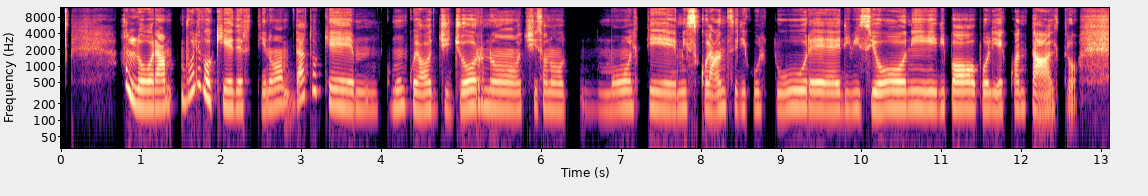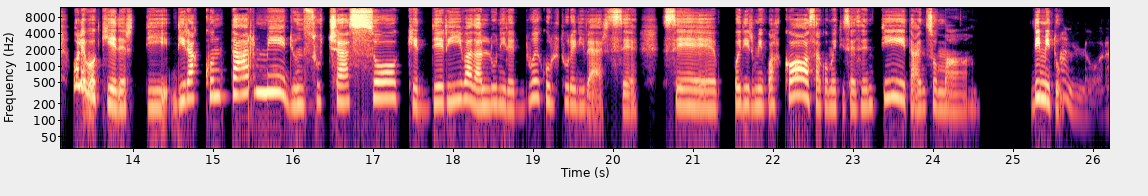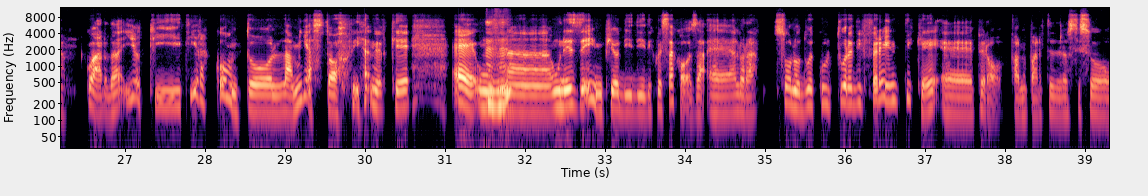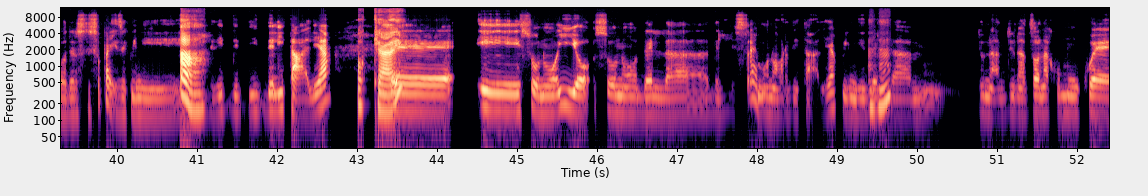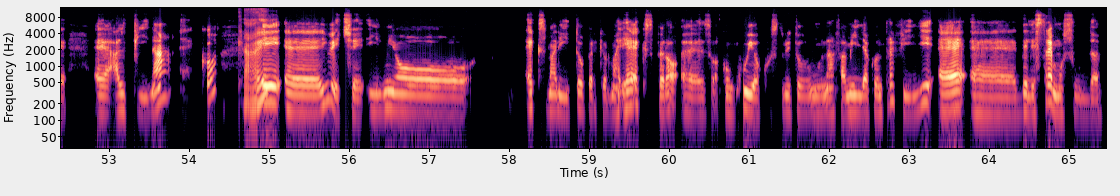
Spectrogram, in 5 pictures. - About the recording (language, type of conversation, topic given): Italian, podcast, Qual è un successo che hai ottenuto grazie all’unione di due culture diverse?
- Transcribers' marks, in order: other background noise; laughing while speaking: "storia"; "perché" said as "nerché"; "questa" said as "quessa"; laughing while speaking: "è ex"; "insomma" said as "insoma"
